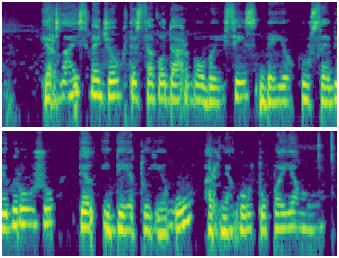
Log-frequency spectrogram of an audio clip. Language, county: Lithuanian, Vilnius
